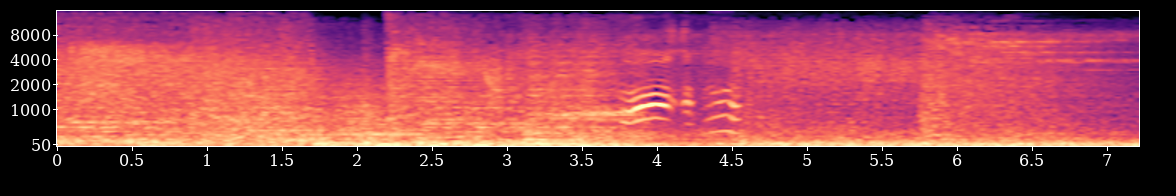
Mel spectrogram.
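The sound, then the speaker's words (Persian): A loud, sustained explosion sound effect marks the explosive finish of a battle, roaring and crackling for several seconds, with a brief whooshing, chirping flourish in the middle before the rumbling blast continues to the end. “مرد سمندر آتشین با پایان انفجاری.”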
